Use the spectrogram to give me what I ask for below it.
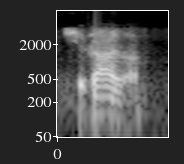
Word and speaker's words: Chicago: It's like, oh, you say Chicago, very funny. I'm like, no, that's how you say it, Chicago.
